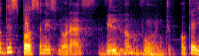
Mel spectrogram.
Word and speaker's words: Wilhelm Wundt: person is known as wilhelm wundt okay your h is silent or you can pronounce like anything william or wilhelm who is father of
